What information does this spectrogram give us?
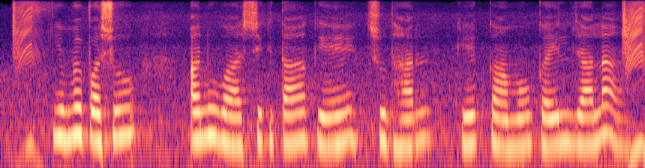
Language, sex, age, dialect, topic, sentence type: Bhojpuri, female, 60-100, Northern, agriculture, statement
